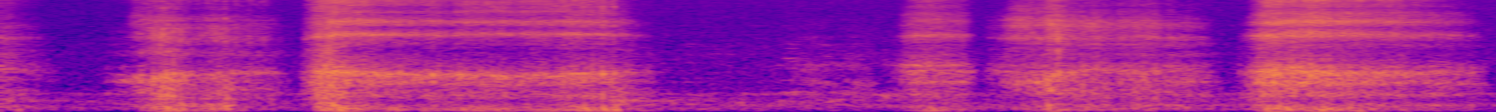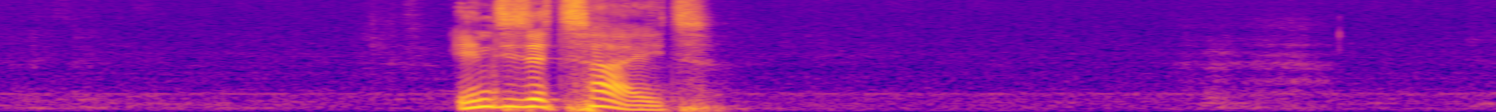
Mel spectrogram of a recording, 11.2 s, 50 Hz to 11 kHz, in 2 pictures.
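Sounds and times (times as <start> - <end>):
voice imitating loud raspy snoring: 0.0 - 2.5
speech: 7.3 - 8.3.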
